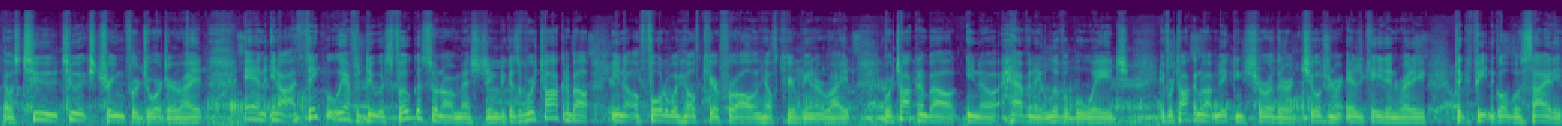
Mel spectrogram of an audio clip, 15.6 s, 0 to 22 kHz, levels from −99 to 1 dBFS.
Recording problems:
squashed, flat; somewhat, background pumping
voice in the background; noticeable; throughout; 15 dB below the speech
low rumble; noticeable; until 5.5 s and from 8 to 13 s; 10 dB below the speech
uneven, jittery; strongly; from 0.5 to 15 s

